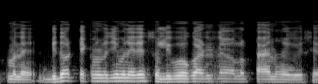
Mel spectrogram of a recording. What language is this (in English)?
Assamese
